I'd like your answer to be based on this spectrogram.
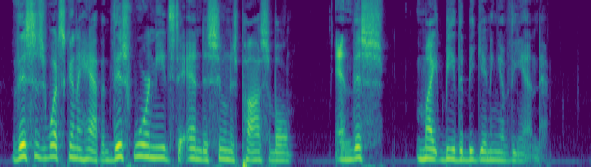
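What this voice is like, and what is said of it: Emotional voice. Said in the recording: “getting a little emotional here”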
